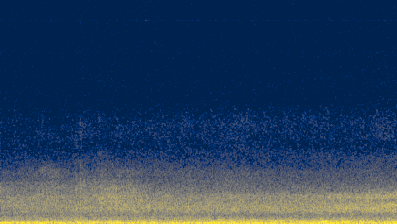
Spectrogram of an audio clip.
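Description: Traffic rumbles steadily along a city street.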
